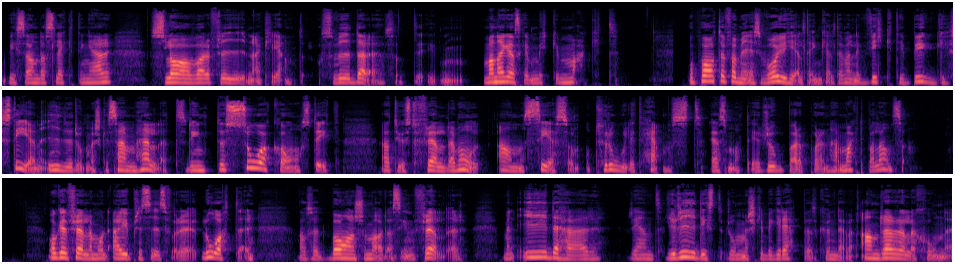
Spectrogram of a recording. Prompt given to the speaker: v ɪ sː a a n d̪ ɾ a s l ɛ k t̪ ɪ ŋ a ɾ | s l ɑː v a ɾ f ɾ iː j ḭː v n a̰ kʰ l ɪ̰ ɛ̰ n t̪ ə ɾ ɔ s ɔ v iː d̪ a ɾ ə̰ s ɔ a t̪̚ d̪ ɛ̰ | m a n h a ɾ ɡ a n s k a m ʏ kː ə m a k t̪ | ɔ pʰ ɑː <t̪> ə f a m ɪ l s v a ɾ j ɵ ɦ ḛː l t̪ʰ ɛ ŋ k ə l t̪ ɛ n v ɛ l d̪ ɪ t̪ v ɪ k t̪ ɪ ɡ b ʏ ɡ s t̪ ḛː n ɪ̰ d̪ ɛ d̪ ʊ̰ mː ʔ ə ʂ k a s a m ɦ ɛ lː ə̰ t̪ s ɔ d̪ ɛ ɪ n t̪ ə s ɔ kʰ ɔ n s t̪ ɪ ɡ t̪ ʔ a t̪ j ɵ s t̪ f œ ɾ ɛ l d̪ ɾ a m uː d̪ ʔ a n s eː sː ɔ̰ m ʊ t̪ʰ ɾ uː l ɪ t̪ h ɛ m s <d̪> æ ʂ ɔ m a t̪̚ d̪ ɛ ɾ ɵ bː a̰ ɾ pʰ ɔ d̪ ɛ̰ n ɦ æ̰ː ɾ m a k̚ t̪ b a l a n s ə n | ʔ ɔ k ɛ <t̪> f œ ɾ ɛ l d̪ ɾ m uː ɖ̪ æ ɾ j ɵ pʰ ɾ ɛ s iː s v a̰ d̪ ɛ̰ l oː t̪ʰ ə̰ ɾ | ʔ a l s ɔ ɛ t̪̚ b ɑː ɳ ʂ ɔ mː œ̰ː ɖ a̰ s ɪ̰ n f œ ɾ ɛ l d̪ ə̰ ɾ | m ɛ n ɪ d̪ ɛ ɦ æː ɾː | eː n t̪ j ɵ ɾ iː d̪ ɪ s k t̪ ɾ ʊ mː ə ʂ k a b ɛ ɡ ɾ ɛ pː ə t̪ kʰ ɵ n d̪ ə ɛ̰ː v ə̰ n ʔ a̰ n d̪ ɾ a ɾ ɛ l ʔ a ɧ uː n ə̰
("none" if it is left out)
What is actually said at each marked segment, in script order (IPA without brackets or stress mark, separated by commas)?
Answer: t̪, t̪, t̪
